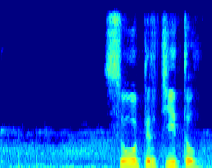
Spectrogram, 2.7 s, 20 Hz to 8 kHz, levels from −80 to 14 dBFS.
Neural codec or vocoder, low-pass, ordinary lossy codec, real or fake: none; 7.2 kHz; none; real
